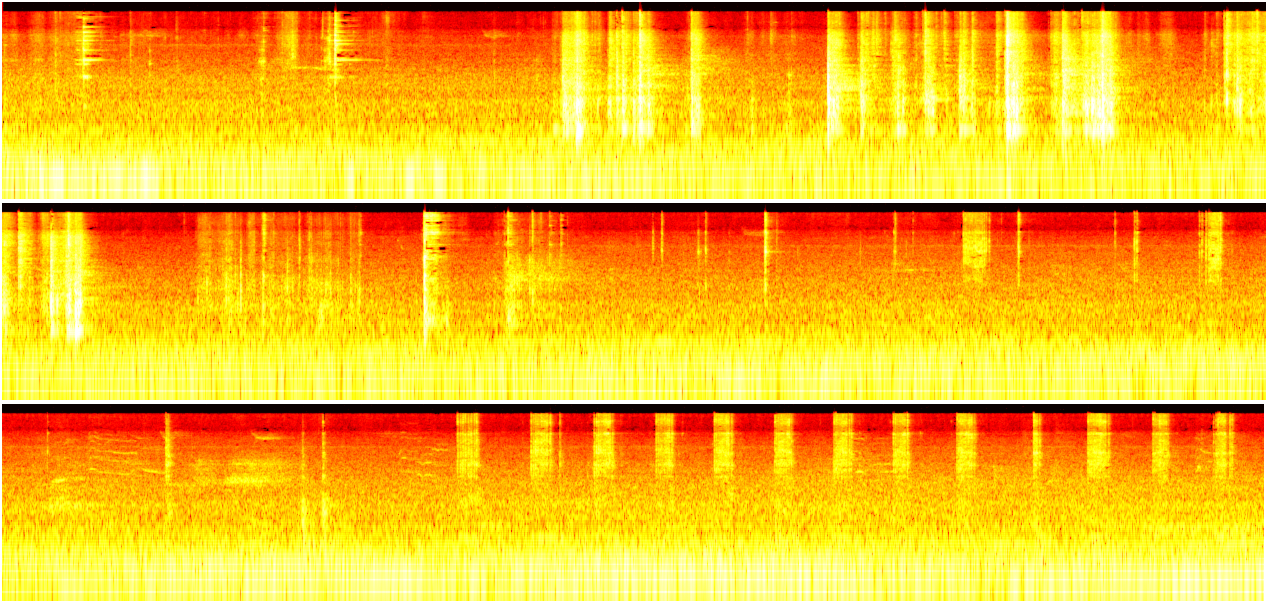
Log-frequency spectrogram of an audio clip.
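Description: Small metal parts and tools clinking and clattering in a few short flurries. From a little past the middle, a hand ratchet clicking steadily, about two to three clicks a second, as a bolt is run on the rear brake.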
